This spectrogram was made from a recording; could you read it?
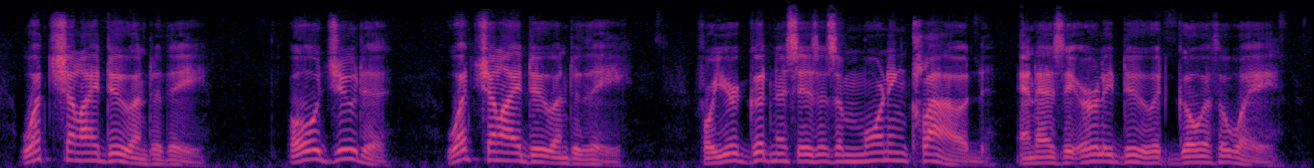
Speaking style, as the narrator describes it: cried

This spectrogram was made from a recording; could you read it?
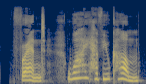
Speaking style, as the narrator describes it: His voice trembling with sorrow

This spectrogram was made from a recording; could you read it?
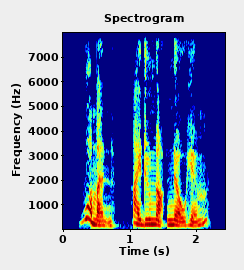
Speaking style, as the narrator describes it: Peter felt compelled to answer, and he said angrily

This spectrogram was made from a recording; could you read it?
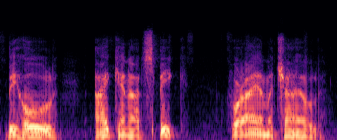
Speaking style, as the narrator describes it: he exclaimed

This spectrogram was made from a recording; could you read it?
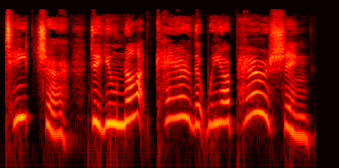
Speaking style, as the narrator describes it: In amazement they exclaimed

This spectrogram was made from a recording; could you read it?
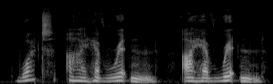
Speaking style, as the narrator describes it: Pilate, angry with himself, replied coldly

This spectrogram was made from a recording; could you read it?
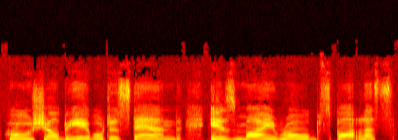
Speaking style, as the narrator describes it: we all cried out

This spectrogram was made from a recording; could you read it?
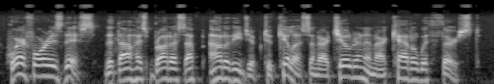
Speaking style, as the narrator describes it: They cried in anger

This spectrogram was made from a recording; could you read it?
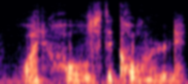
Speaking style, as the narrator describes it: in whispered anguish, the words were breathed

